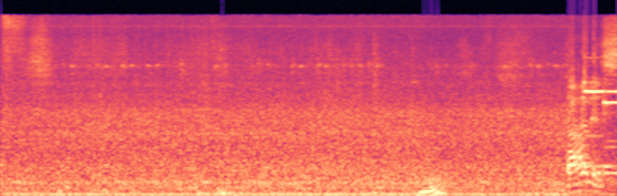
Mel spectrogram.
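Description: Steady rushing background noise with a constant low hum underneath, and a brief faint low sound about four seconds in.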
